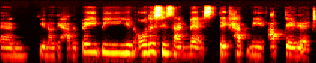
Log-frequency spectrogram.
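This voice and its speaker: A somewhat breathy voice with a Chinese accent moves at a moderate pace. The sound is dry and close, with no echo. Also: woman. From China. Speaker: investment firm founder. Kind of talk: interview.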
